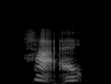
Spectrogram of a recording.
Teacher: is made of an initial ha and a final I and a third falling then Rising tone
